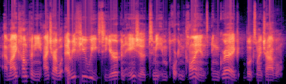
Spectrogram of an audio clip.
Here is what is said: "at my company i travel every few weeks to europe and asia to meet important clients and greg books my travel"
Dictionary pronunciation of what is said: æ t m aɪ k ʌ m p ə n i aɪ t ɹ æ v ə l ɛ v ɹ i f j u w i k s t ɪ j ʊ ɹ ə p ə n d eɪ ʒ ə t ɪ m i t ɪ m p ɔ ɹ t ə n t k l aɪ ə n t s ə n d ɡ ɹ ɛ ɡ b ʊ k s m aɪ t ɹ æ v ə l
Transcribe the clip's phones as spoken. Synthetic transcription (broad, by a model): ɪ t m aɪ k ʌ m p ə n i aɪ t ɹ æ v l ɛ v ɹ i f j u w i k s t ɪ j ʊ ɹ ə p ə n eɪ ʒ ə t ɪ m i t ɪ m p ɔ ɹ t n k l aɪ ə n t s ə n ɡ ɹ ɛ ɡ b ʊ k s m aɪ t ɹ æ v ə l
